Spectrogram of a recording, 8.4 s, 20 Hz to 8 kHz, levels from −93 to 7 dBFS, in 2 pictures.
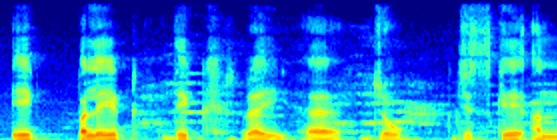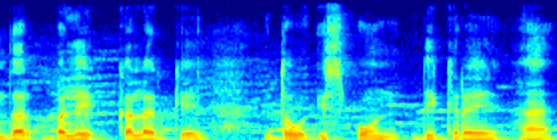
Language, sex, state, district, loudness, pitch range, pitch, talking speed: Hindi, male, Rajasthan, Jaipur, -22 LUFS, 105-110 Hz, 110 Hz, 115 wpm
